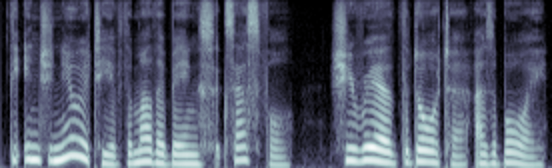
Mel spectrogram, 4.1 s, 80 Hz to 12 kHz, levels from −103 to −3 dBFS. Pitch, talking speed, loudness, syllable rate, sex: 205 Hz, 205 wpm, -18 LUFS, 6.0 syllables/s, female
